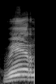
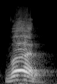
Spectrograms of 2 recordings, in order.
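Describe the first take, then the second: First: "वेयर" with a long vay-er sound; mispronounced were, "वेयर" like where; wrong pronunciation. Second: "वर" with a short neutral vowel, vur; English were pronounced "वर"; correct pronunciation. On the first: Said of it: "वेयर गलत हो जाएगा". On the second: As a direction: say were as "वर", like वर वधु. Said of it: "वर, वेयर नहीं बोलो". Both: Shown as a demonstration.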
